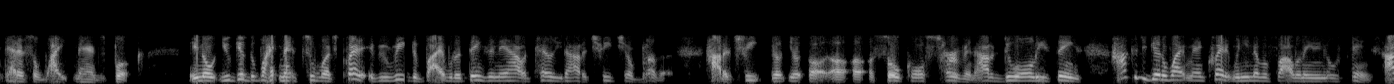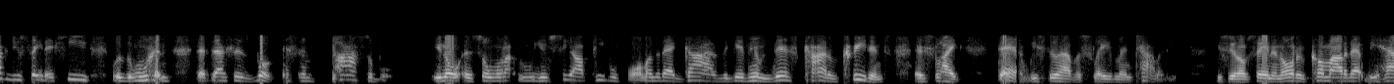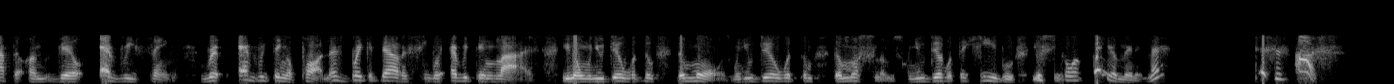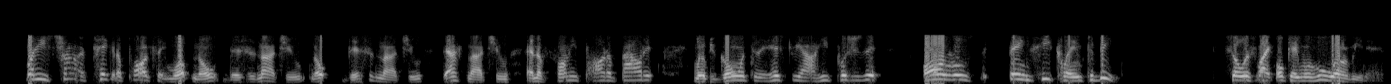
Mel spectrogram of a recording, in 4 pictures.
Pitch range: 160-225 Hz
